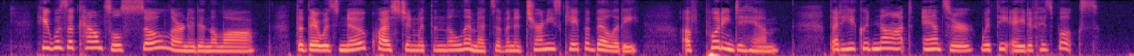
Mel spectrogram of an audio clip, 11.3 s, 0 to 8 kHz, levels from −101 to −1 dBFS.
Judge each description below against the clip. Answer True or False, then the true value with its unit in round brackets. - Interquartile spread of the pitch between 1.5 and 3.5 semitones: False (4.8 semitones)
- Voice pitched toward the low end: False (235 Hz)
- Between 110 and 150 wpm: False (190 wpm)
